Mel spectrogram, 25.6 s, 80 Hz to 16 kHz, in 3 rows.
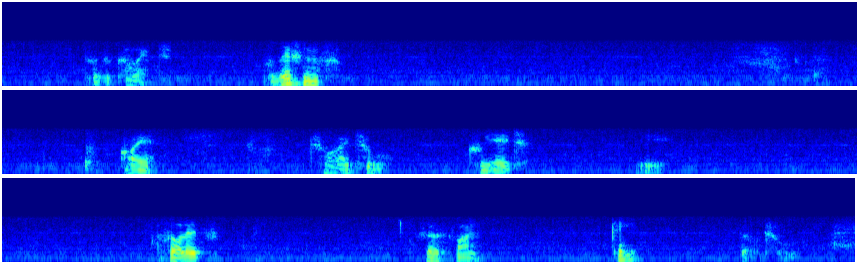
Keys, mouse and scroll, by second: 0.4-1.2 scroll down 1, 1.2 scroll down 1, 1.3 scroll up 1, 1.6 scroll down 1, 1.8 scroll up 1, 2.0-2.5 scroll down 1, 2.5 scroll up 1, 2.7-3.7 scroll down 1, 3.7 scroll up 1, 3.9 scroll down 1, 4.1 scroll up 1, 4.3 scroll down 1, 4.6 scroll up 1, 4.8-5.5 scroll down 1, 7.4 scroll down 2, 8.3 scroll down 2, 9.4 scroll down 2, 10.1 scroll down 2, 10.8 scroll down 2, 12.9 click, 20.8 click, 22.0-23.0 middle drag.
